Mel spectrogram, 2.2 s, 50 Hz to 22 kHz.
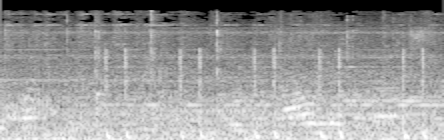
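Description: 88 Fortunes video slot machine spinning its reels, its electronic music and a run of short ticks from the reels, over a constant murmur of casino voices.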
